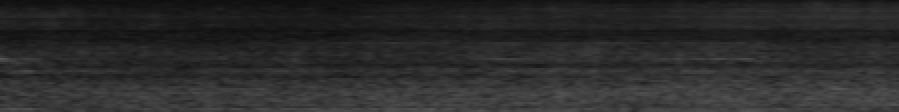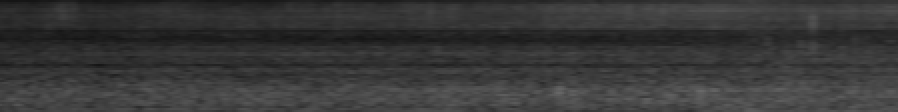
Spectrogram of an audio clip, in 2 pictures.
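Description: Pickup truck driving along a paved street toward the microphone, its engine and tyre noise growing steadily louder as it approaches.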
